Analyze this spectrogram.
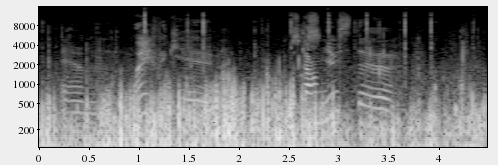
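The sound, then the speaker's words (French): Steady low rumbling buffets of wind hit the microphone outdoors, loud and continuous, while several people talk and exclaim over it. “ça va être venteux. Oh! On va retourner vers les arbres.”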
